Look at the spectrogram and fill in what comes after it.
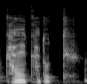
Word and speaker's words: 갤 가돗트: 원래 발음은 이쪽이 더 가깝대요. 갤 가돗트.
